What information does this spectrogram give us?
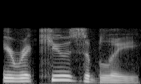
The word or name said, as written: irrecusably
